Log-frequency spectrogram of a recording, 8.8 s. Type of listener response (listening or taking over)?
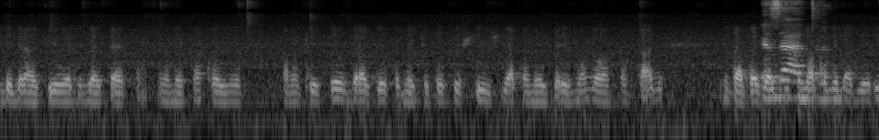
listening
